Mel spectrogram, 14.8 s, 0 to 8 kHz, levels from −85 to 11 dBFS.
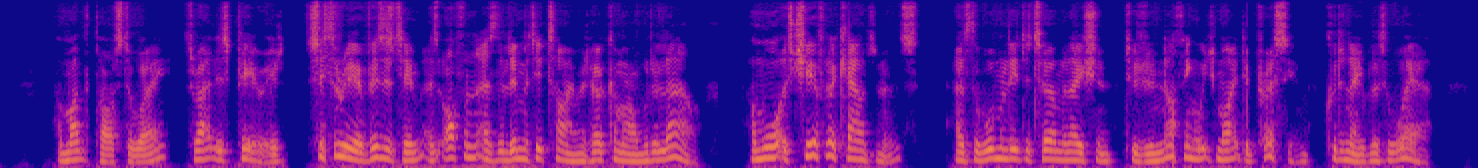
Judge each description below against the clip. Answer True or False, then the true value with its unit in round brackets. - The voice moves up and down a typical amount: True (4.4 semitones)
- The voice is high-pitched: False (155 Hz)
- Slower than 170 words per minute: False (175 wpm)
